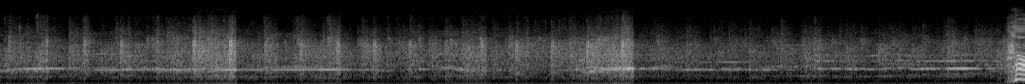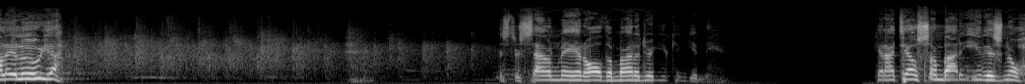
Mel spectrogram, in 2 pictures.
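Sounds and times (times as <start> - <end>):
church congregation clapping during a sermon: 0.0 - 16.0
speech: 10.2 - 11.0, 15.4 - 17.2, 19.0 - 20.4.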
